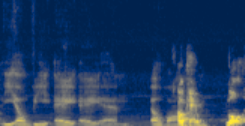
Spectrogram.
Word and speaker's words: Elvaan: And then for the Elven, it's Elven also, but it's spelled Elvaan. Elvan.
